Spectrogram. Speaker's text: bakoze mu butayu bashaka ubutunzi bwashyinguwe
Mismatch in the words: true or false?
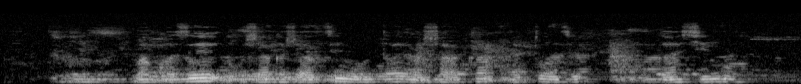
true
